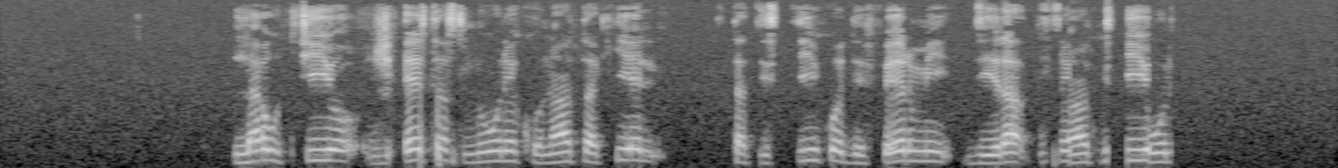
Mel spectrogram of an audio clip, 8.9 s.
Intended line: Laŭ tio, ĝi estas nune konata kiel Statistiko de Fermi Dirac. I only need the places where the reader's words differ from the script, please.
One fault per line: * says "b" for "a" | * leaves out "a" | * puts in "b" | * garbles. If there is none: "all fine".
* garbles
